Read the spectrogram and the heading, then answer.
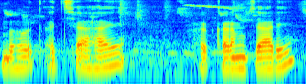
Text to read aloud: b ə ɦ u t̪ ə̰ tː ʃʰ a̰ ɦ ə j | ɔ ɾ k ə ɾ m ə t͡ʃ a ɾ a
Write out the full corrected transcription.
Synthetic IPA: b ə ɦ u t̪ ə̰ tː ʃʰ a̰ ɦ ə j | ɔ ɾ k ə ɾ m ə t͡ʃ a ɾ i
